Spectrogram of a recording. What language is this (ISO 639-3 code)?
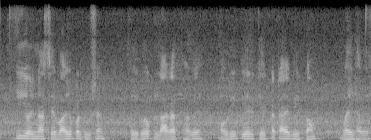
bho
